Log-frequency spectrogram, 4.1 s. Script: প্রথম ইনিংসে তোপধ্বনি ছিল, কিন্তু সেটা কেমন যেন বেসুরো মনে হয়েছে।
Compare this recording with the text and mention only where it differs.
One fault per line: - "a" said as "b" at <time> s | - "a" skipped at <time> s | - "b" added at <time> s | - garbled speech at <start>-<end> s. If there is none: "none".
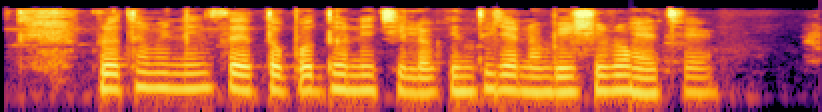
- "সেটা কেমন" skipped at 2.5 s
- "মনে" skipped at 3.1 s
